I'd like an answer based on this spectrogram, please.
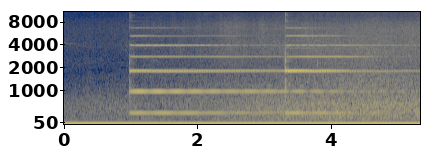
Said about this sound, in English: So the bell invites us to bring the awareness back to the surface again, awareness of your surroundings, and maybe just noticing whatever your experience was during that.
